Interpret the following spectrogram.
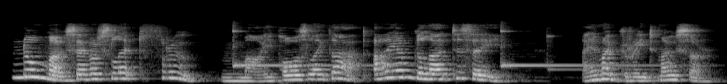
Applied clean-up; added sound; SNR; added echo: none; Doorbell; 13 dB; reverberation time 0.4 s.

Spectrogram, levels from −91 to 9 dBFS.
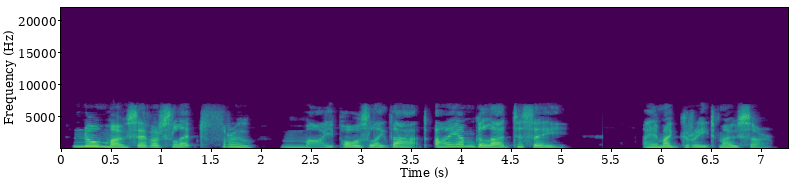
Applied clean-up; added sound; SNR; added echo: none; none; none; none.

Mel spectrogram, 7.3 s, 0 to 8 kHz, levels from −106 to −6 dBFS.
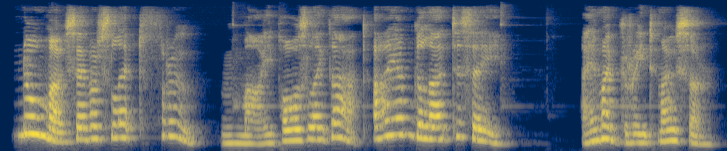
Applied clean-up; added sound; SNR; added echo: neural mask model DeepFilterNet 3.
